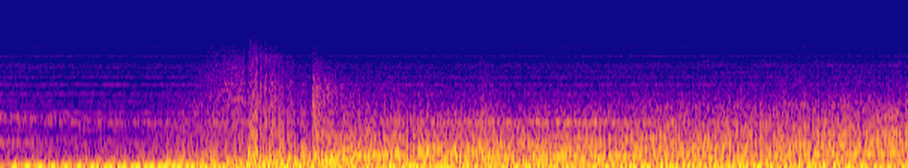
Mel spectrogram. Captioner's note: swooshing and humming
